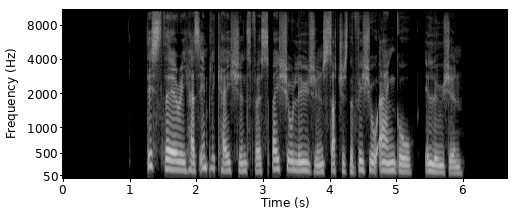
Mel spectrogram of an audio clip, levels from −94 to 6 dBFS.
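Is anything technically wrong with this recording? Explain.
No, nothing technically wrong is audible in this speech clip.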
